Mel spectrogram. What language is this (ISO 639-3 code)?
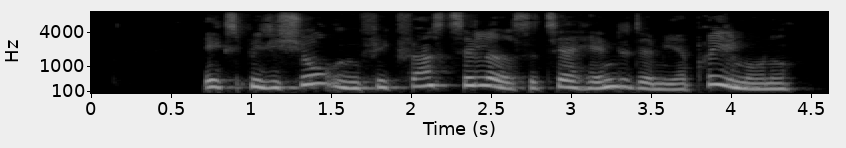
dan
